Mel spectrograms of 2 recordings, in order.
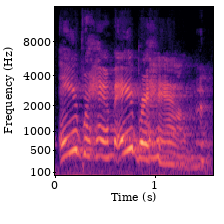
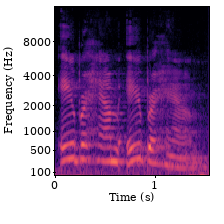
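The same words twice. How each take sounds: First: The name is called in an alarmed, urgent way. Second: The name is called in a calmer, plainer way. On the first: "Trying to shake Abraham out of his extremist stupor" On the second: "The angel says"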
